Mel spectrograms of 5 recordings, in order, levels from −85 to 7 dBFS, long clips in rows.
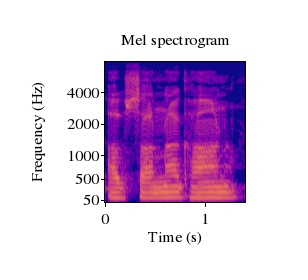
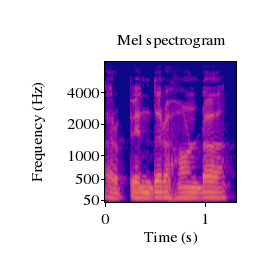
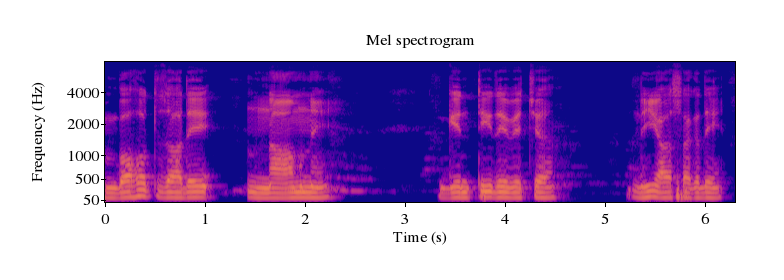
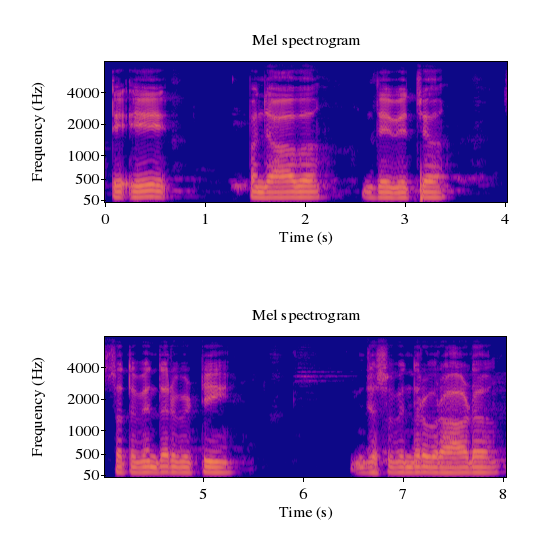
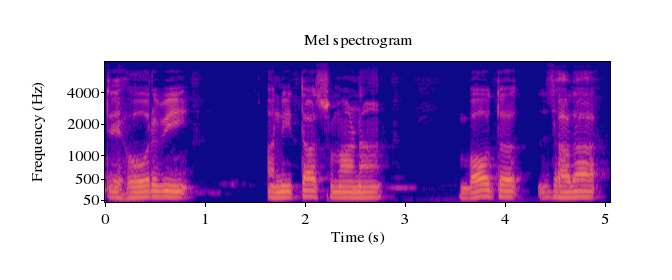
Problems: continuous background conversations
